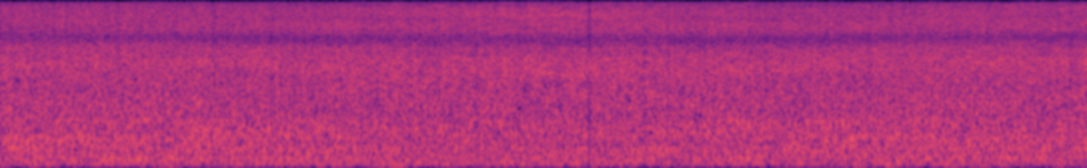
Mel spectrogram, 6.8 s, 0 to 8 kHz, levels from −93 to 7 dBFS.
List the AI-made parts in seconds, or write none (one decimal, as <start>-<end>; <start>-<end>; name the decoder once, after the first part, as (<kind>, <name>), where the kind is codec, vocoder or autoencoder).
2.2-5.1 (autoencoder, DAC-VAE); 6.2-6.8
